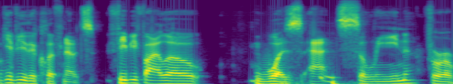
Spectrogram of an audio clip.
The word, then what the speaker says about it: Phoebe Philo: It's Phoebe Philo.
